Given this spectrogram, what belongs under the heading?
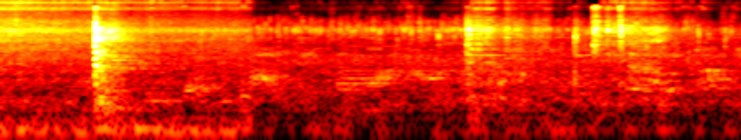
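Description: Mushrooms frying in a pan with chicken masala spice and a splash of water, a soft sizzle under stirring clinks and a sharp utensil knock against the pan near the start.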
